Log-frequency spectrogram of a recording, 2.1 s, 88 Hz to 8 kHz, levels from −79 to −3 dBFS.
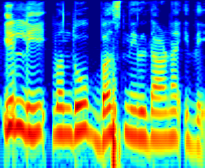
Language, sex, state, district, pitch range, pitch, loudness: Kannada, female, Karnataka, Bidar, 200-230 Hz, 215 Hz, -15 LUFS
